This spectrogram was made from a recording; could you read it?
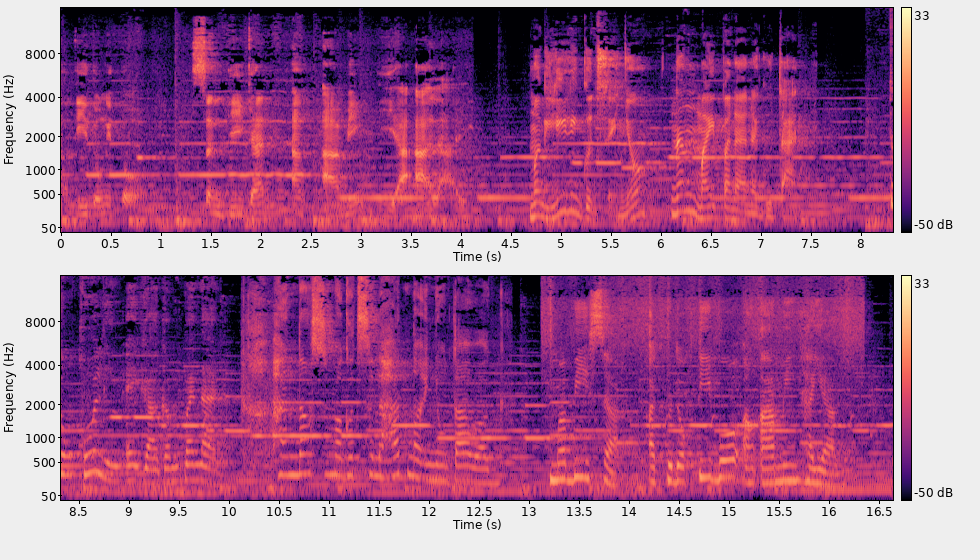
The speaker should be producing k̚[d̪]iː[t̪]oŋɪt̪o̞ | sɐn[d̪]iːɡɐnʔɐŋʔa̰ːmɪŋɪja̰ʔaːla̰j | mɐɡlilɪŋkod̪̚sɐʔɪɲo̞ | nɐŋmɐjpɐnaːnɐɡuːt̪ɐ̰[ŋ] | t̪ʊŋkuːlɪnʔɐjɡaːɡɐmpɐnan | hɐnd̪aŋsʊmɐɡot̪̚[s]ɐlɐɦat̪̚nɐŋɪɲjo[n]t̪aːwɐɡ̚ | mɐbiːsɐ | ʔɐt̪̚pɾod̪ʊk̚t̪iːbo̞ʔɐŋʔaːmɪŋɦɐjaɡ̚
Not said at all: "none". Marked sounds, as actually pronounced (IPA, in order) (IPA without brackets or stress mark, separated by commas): t̪, d̪, d̪, n, s, ŋ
